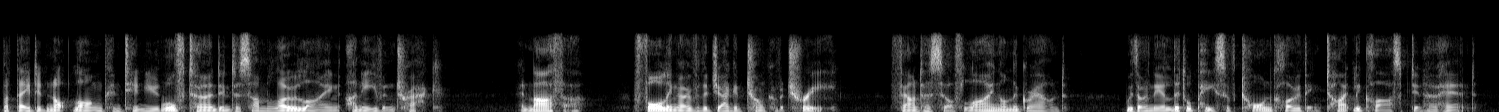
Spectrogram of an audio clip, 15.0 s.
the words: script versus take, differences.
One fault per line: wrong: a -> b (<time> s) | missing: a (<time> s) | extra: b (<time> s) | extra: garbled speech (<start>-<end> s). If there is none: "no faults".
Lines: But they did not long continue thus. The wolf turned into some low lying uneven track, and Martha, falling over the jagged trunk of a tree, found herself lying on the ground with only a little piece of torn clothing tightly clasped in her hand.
missing: thus The (1.6 s)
